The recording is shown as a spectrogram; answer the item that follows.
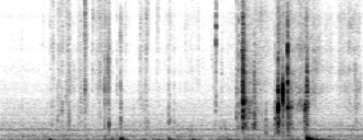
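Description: Origami paper folded in half edge to edge while making an iso-area flasher: soft, scattered paper taps and crinkles, building to a brief burst of crisp, close rustling near the end, with no talking.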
